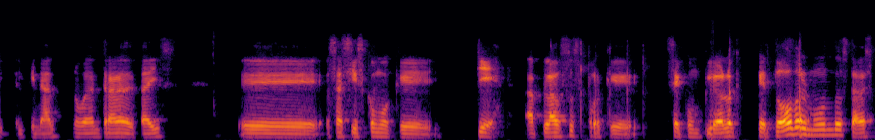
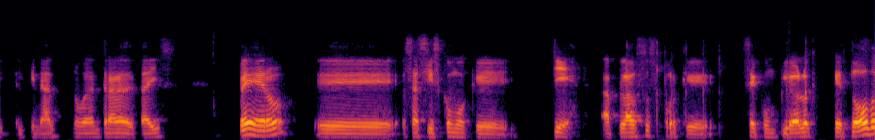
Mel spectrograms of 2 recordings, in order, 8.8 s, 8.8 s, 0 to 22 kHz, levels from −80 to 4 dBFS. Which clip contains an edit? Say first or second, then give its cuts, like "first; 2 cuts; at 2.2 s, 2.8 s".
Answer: first; 1 cut; at 2.3 s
